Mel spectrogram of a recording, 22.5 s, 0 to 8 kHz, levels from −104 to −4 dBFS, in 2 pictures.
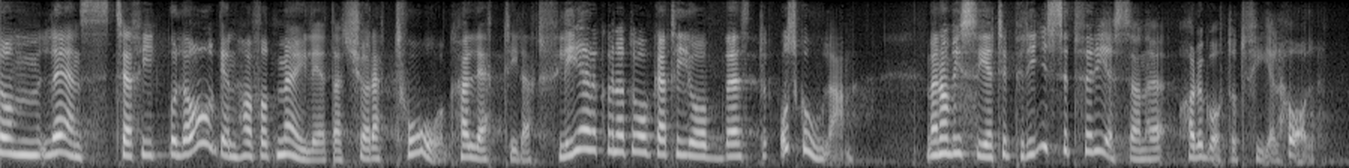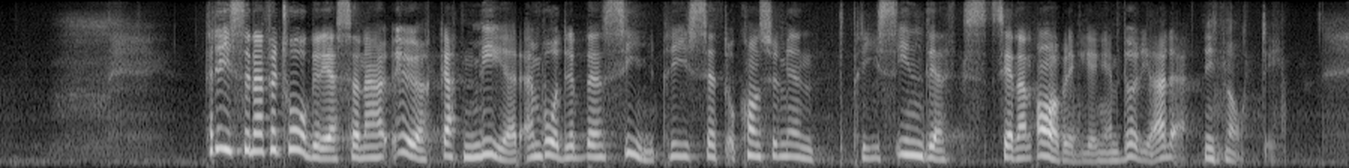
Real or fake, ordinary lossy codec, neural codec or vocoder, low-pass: fake; none; codec, 16 kHz, 0.8 kbps, ZipCodec; none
